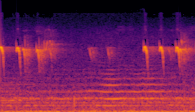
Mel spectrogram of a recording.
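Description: A wild crossbill calls from the top of a tall pine, giving short, high chip notes in small clusters. The calls are faint and repeat over a low, steady background hum.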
